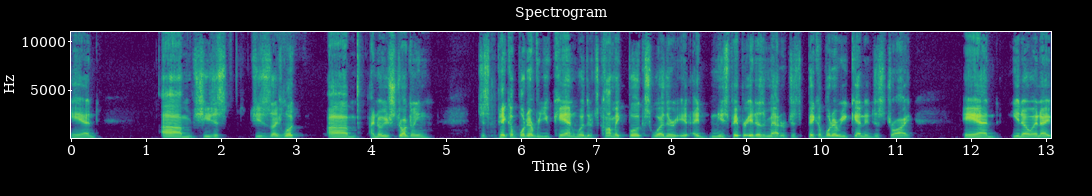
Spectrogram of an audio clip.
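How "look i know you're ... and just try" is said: ordinary talk, nothing marked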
